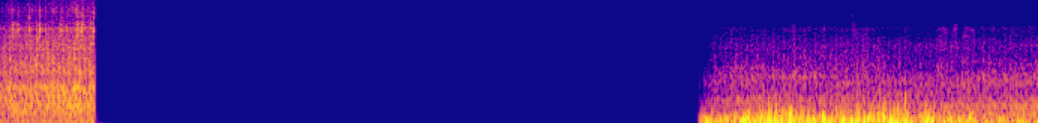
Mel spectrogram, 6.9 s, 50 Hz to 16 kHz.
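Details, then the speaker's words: BMW N47 diesel in a Mini, rebuilt after two years stored, with new oil pump and chain, no warning lights: after a silent gap it idles with a soft, even, clatter-free beat, very quiet for a diesel. Normal idle. "I mean, I'm right in front of it and I'm just talking. I mean, that's whisper quiet. I mean, like, that's stupidly quiet for a diesel."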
